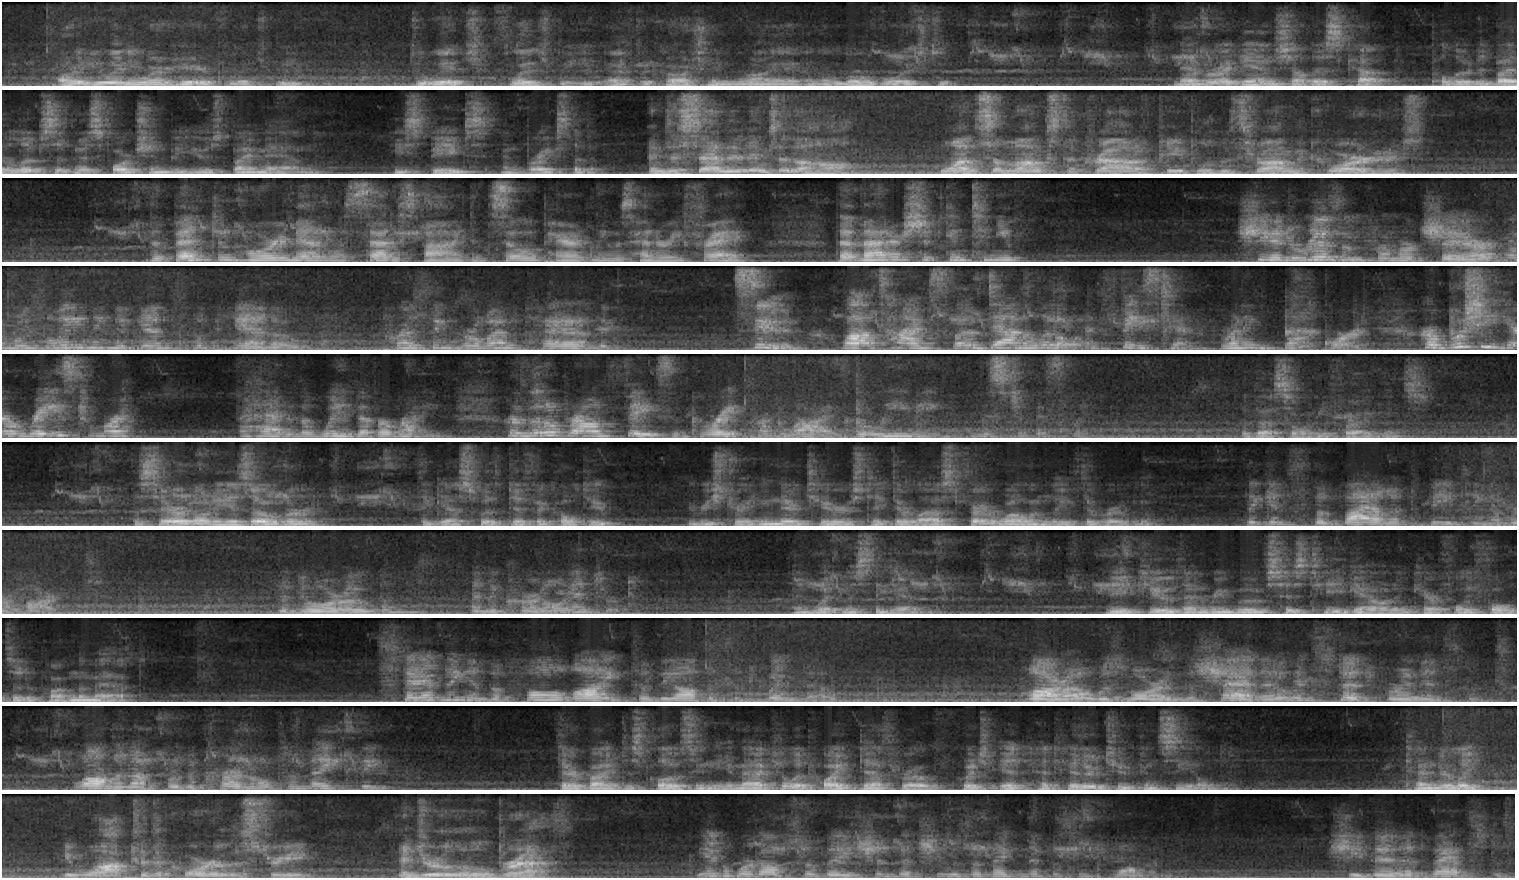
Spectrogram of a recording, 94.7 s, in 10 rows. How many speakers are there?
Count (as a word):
six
